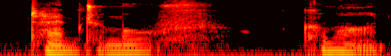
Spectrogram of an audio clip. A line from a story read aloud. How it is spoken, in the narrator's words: Bending down close to talk softly, Lan Wangji says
